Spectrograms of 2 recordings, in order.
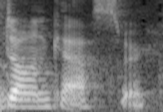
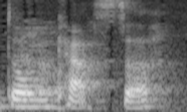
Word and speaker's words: Doncaster: Doncaster." Doncaster. Doncaster. Yeah. You've got to say it like you're a peasant.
